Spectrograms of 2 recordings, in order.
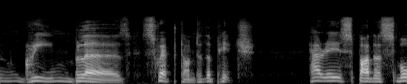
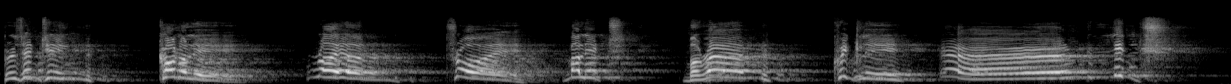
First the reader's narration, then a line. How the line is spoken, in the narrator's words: yelled Bagman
